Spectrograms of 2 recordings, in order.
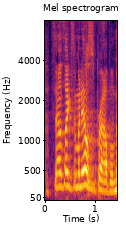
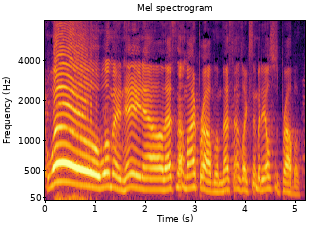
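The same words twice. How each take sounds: First: Higher, louder and fast; quick, amused Jesus. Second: Much higher and louder, then settling back down; a big mock protest, fading toward plain; hammed-up Jesus. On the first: Retold or imitated. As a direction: toss it off quickly, half-laughing. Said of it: "Jesus is saying". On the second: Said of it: "But Jesus is like".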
